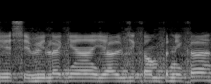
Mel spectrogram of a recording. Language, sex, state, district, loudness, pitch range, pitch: Garhwali, male, Uttarakhand, Tehri Garhwal, -22 LUFS, 155-165 Hz, 160 Hz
